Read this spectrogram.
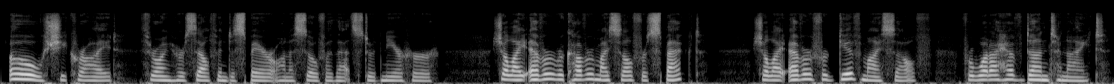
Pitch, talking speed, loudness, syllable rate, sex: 195 Hz, 180 wpm, -20 LUFS, 4.7 syllables/s, female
